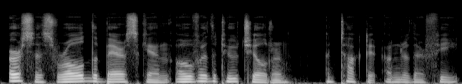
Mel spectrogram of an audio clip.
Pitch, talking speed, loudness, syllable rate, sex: 115 Hz, 195 wpm, -19 LUFS, 5.2 syllables/s, male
